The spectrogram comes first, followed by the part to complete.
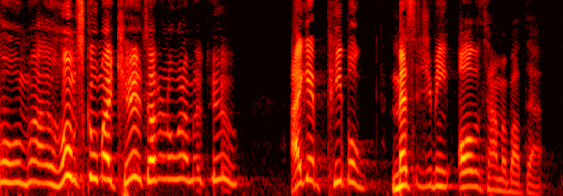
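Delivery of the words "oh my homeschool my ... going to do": mock, high, fretting worried-parent voice. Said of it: "if you're like".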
